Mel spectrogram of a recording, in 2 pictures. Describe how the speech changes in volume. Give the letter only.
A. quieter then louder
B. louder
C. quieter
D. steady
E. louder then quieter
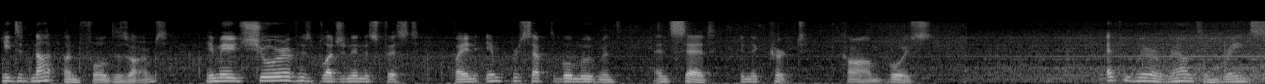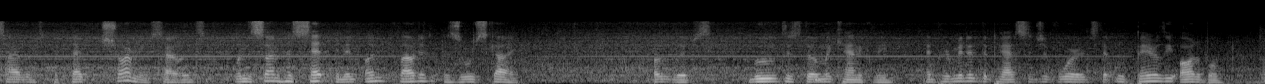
D.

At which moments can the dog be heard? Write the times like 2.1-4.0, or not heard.
not heard.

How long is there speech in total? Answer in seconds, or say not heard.
22 s.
